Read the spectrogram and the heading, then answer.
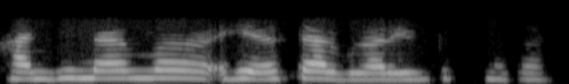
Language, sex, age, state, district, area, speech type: Punjabi, female, 18-30, Punjab, Barnala, urban, conversation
